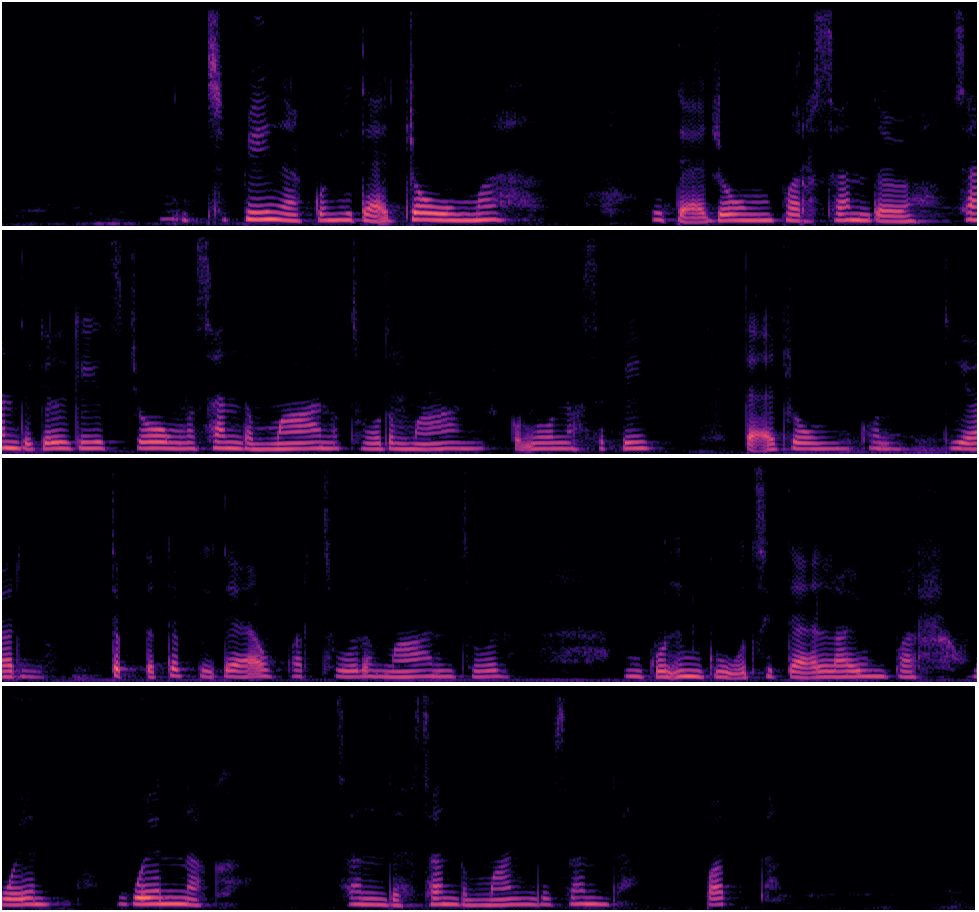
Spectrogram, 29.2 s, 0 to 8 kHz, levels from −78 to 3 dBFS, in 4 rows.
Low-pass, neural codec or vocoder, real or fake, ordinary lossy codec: none; none; real; none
